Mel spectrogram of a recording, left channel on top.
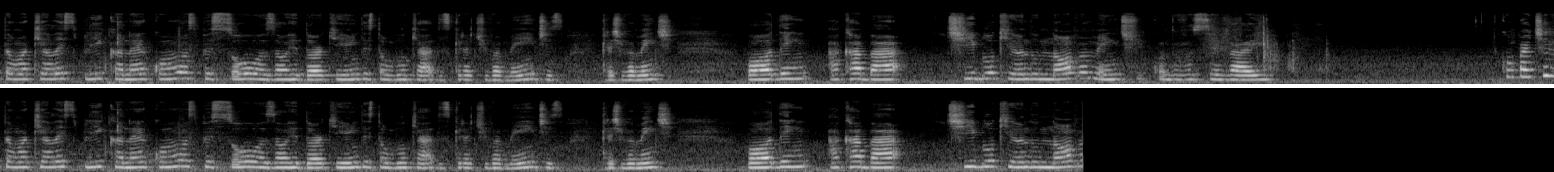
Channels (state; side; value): drops out; right; at 10.9 s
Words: aqui ela explica, né, como as pessoas ao redor que ainda estão bloqueadas criativamente, podem acabar te bloqueando novamente quando você vai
